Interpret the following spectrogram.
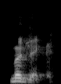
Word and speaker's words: Mudryk: ski um too many other goddess Michael is pronounced Modric I'm gonna switch this around put man into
